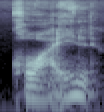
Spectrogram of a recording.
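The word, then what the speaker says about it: 과일: আমরা একটু আগে কী পড়ছিলাম, আপনার খগিউকের সাথে ওয়া যোগ হলে হবে খোয়া। এখানে যেহেতু ইয়ং মাঝখানে সাইলেন্ট থাকে, উচ্চারণ হবে না। সাথে আছে ই, তাহলে কোয়া ই। নিচে রিউলার সাথে উচ্চারণ হয়েছে লয়ের মতো, খোয়াইল। খোয়াইল মানে হচ্ছে ফল।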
